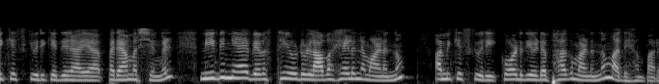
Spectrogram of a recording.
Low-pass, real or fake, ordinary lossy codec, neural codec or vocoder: 5.4 kHz; real; none; none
